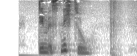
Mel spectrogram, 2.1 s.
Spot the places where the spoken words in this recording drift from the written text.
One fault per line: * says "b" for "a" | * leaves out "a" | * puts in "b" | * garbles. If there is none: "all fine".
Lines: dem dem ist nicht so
* leaves out "dem"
